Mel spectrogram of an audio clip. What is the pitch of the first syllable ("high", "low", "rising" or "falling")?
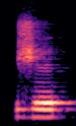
high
